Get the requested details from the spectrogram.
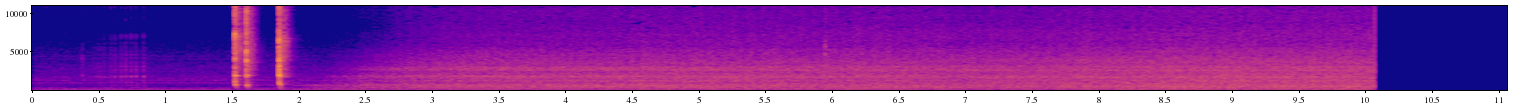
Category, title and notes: Sound effects > Electronic / Design
heater turn on
starting the heater.
heater, start, motor, machine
